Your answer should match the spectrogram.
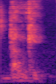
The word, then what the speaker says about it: Dunki: donkey but uh uh the way a part of the country pronounces donkey in India is donkey the punjabis they said donkey so how much to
